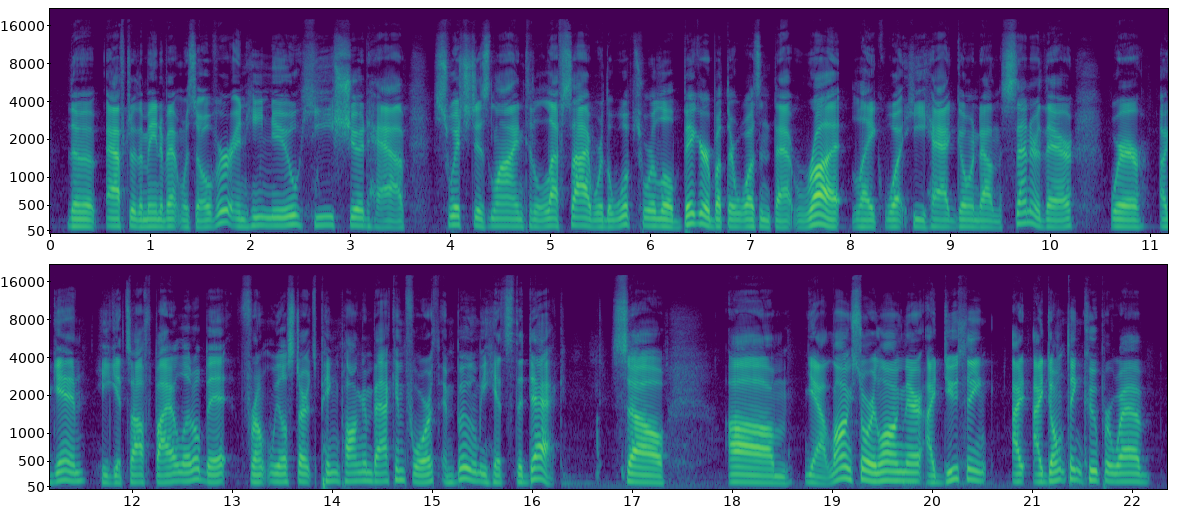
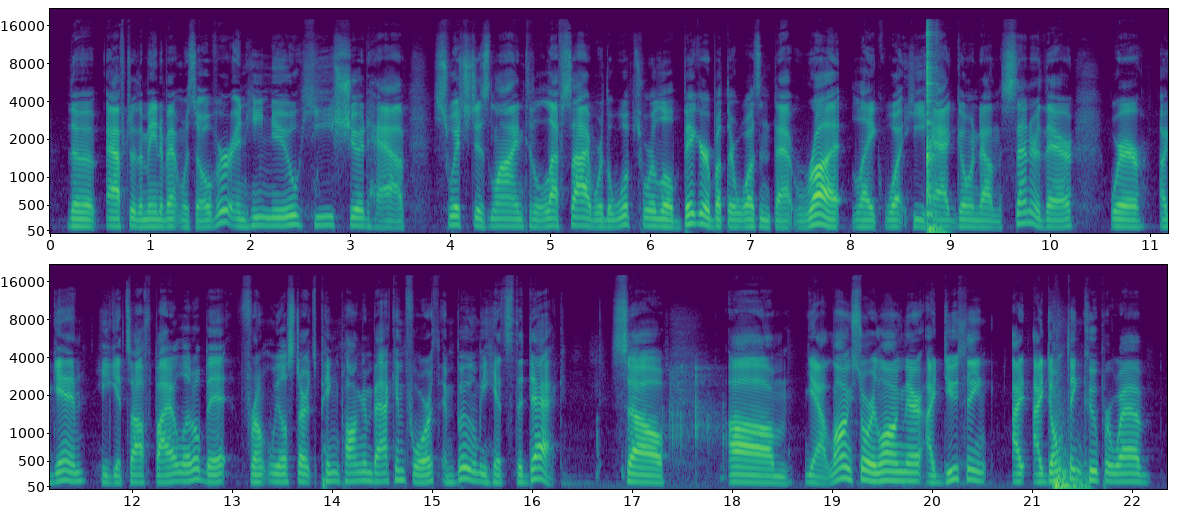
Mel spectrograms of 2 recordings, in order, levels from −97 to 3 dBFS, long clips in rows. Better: first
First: none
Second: keyboard typing; loud; at 9 s; peak 1 dB above the speech // phone ringing; faint; at 17 s; peak 20 dB below the speech // door banging; noticeable; at 21 s; peak 1 dB below the speech

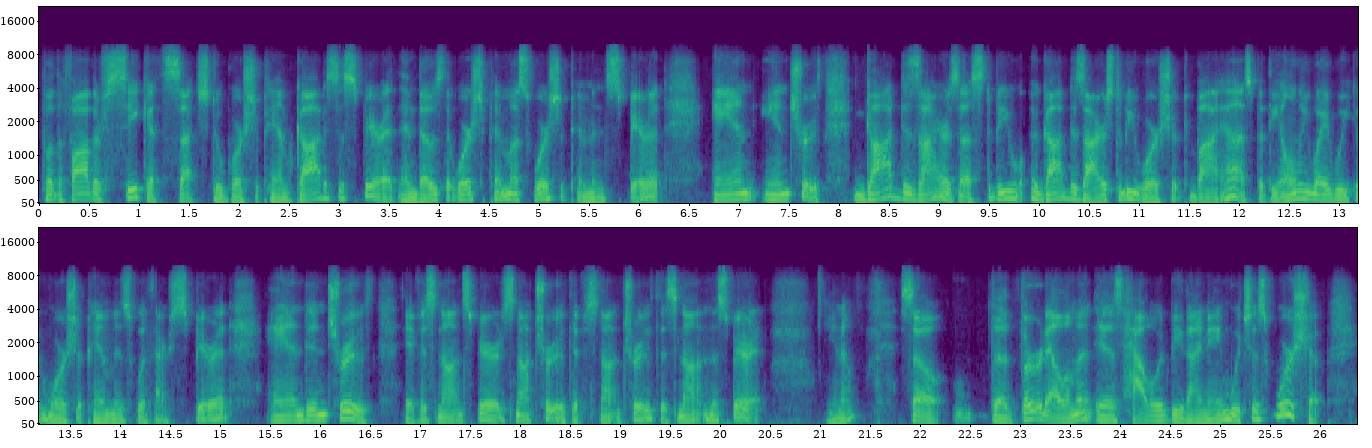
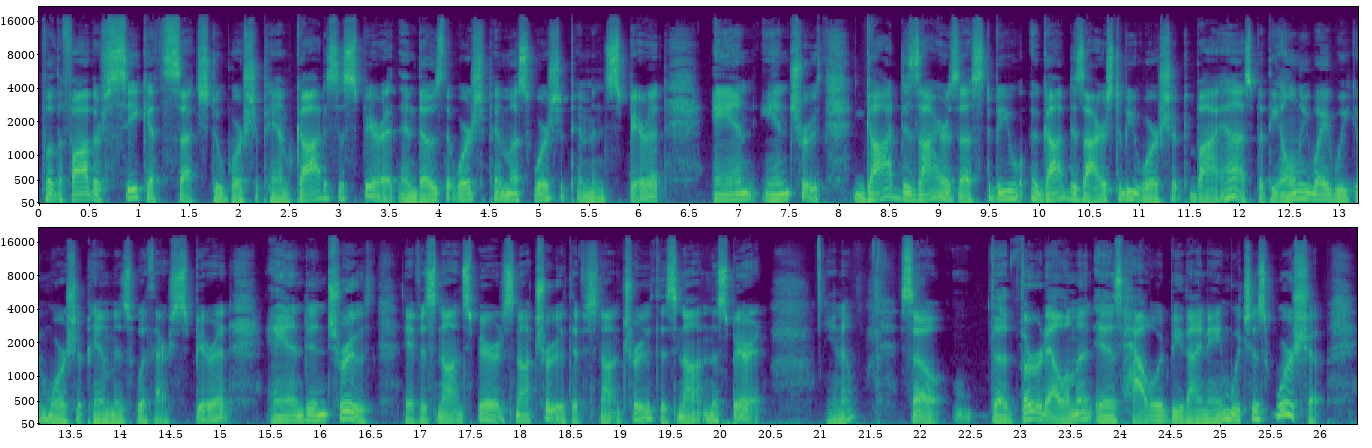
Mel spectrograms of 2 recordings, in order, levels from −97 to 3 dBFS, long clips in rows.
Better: second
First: garbled, watery; slightly; nothing above 8 kHz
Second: none

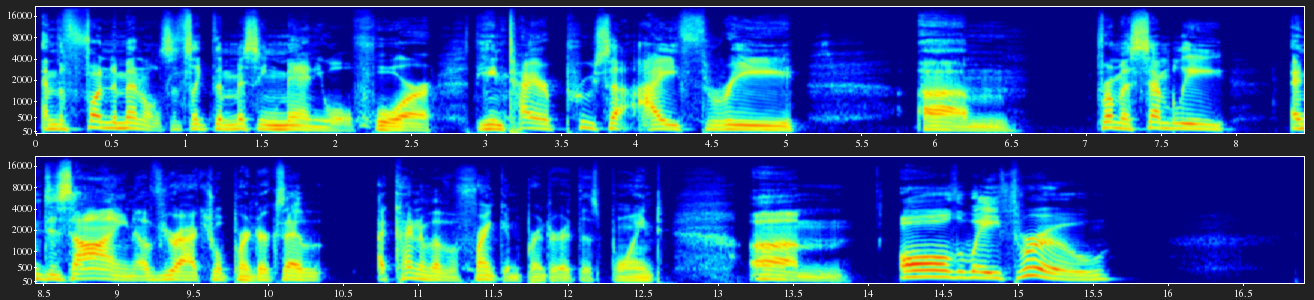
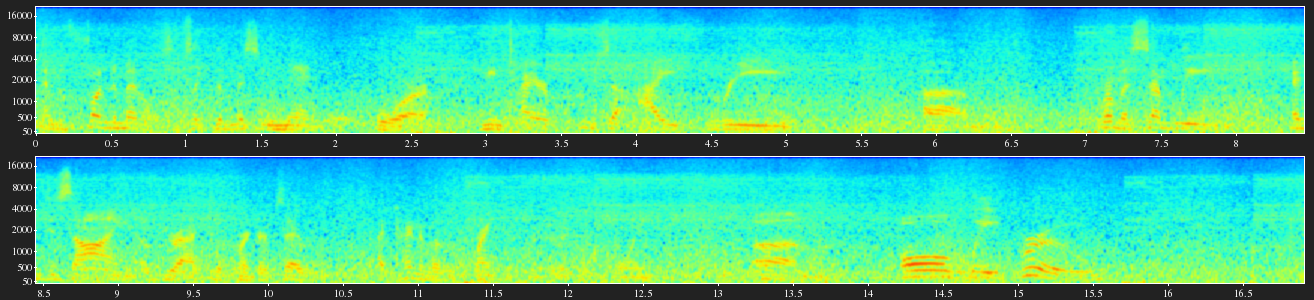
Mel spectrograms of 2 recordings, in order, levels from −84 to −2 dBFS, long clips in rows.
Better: first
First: none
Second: hiss; loud; throughout; as loud as the speech

